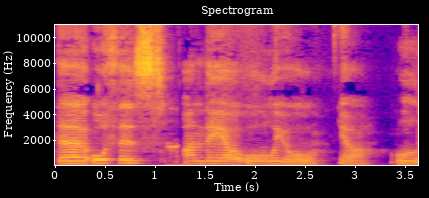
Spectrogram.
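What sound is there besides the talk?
No everyday noise stands out behind the speech.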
